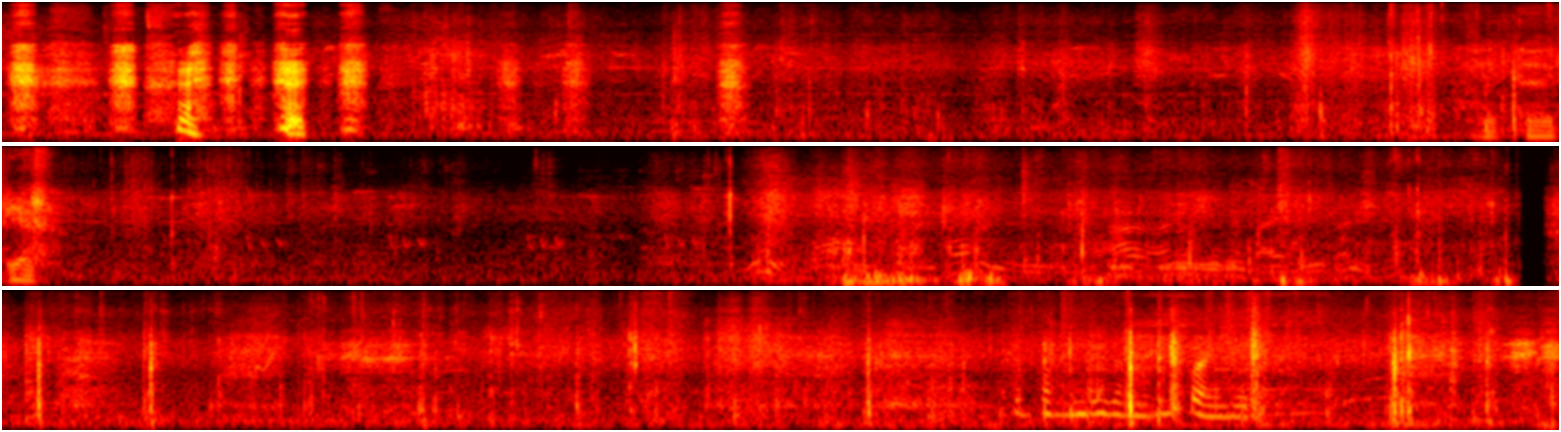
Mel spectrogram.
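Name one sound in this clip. Footsteps scuff on a concrete path outdoors.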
